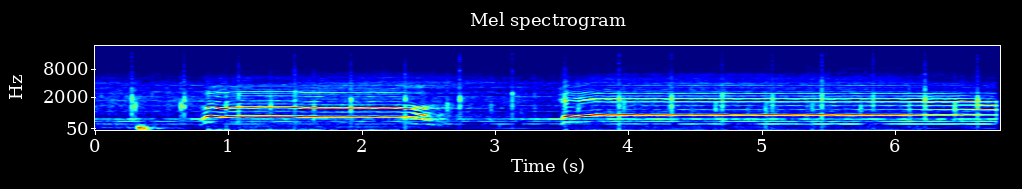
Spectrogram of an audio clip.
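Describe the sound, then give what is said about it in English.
A church audience claps steadily along under loud, sustained sung notes during a worship service on 24 March 2019. Scattered voices and a few whoops are mixed into the full, reverberant sound. “And the saints say, and the saints say, come on, let's give him a hand clap. Oh, let a sound out.”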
